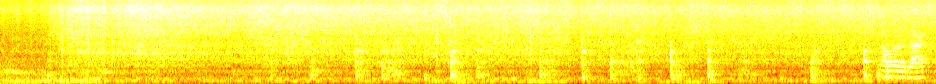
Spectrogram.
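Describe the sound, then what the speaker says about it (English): Capsicum and finely chopped tomatoes frying in a pan, a loud continuous sizzle with repeated scraping and clicking of a spatula stirring through, no talk. "So at this stage we'll add some finely chopped tomatoes."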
